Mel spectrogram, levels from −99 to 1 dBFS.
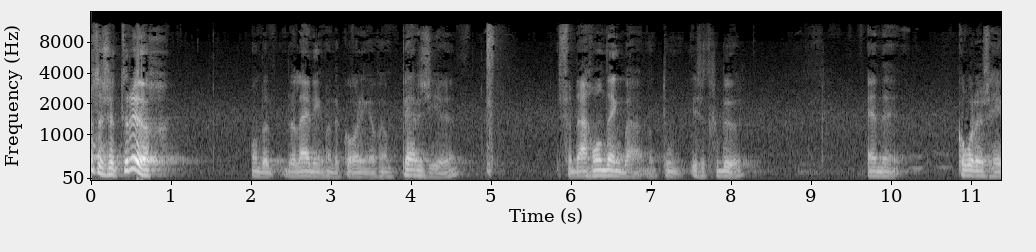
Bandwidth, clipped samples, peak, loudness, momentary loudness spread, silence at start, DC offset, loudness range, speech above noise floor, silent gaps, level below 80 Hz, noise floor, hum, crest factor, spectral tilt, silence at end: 12.5 kHz; under 0.1%; 0 dBFS; -21 LUFS; 21 LU; 0 s; under 0.1%; 14 LU; 35 dB; none; -52 dBFS; -56 dBFS; none; 22 dB; -6 dB/octave; 0 s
